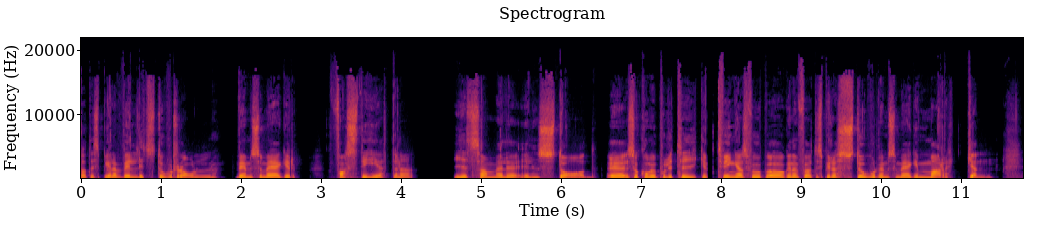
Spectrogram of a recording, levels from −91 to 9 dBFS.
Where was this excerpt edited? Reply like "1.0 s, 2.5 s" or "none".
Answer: 5.6 s, 7.8 s, 9.9 s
